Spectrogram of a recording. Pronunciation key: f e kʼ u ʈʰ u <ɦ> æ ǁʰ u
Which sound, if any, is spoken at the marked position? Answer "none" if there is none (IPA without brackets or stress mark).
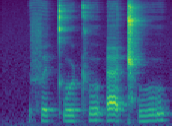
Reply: ʔ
